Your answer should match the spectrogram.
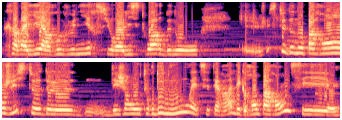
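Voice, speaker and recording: A middle-aged woman from France, speaking as an interview guest in a reflective, hesitant way with many pauses and restarts. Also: fairly high pitch, warm tone, dull audio, soft background music.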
